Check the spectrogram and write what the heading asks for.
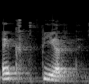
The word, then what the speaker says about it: эксперт: And the word number 8 is expert. Here we also have this stress which falls on the last syllable, and we have this from R.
